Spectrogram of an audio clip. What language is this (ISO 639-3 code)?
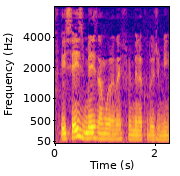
por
